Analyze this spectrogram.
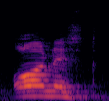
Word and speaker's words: honest: Here h is silent and the word the first word we pronounce is o. honest.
